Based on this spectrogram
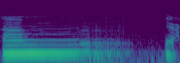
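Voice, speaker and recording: A woman from Hong Kong, a pianist hosting a relaxed livestream Q&A from her apartment, who chats easily and trails off with ums and soft laughs. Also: fairly high pitch, drawn-out words, muffled recording, slight background noise. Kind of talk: casual livestream Q&A chat. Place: her apartment, at home with her piano.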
